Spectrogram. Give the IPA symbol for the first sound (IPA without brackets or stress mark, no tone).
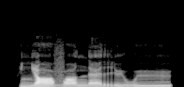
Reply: ʎ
